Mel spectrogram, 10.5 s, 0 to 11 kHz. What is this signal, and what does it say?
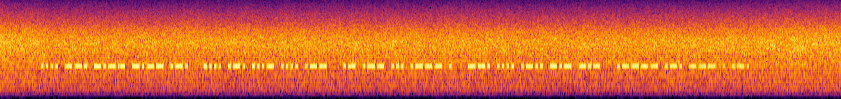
Morse code, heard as a keyed tone, machine-sent, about 40 wpm, 1120 Hz, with radio static. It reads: HGYYR HRVHW AWSJE GHLKK 1ROER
